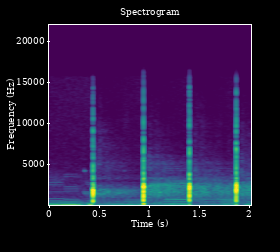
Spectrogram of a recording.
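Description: Hand clapping in a steady beat, about two sharp claps a second, starting about half a second in.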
